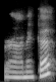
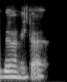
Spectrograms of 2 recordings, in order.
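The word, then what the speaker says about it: Verónica: I introduce myself as Veronica, but it is actually Veronica. And a lot of people that speak Spanish that call me Veronica, I'm like, oh, finally, somebody says my name correctly.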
